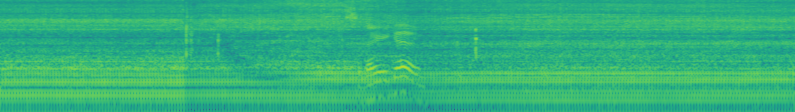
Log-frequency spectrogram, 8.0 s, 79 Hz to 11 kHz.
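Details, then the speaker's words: Troy-Bilt Tuffy rear-tine tiller, 4 hp Briggs single, after fitting replacement carburetor with linkage and spacer, quarter tank of gas: steady, even constant pace, no misses or surging; normal running after repair. "just put a little spacer on it it's working good so the first thing we'll start if it starts I'll be very happy as you can hear that's better"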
